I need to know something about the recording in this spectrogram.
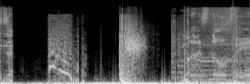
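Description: Edited comedy sound effects in a break in the music: a tone that slides steeply down in pitch about half a second in, then a loud noisy whack about a second later.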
